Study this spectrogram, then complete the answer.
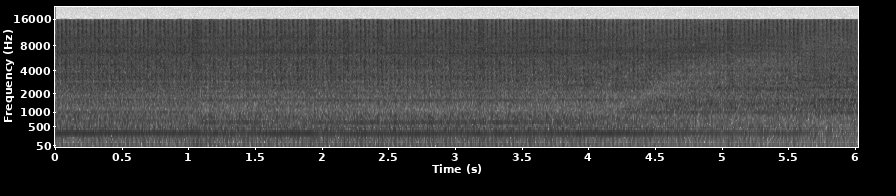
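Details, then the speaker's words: Allis-Chalmers FP-40 forklift after a fuel system overhaul, carburetor installed, no air filter, idle mixture screw adjusted, idle spec 500–550 rpm but no tachometer: even, steady putter that settles; a normal, clean idle. "i don't have a tachometer so i can't really get this engine dialed in it's supposed to be about 500 or 550 rpm at idle"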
